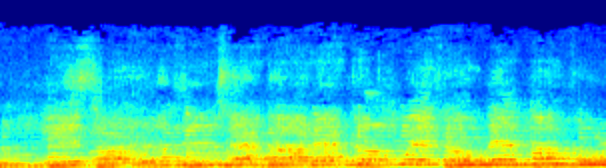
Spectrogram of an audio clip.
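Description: Children's choir singing a song together over an accompaniment whose low notes step to a new pitch about once a second.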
